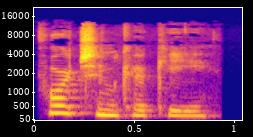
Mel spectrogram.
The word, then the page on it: fortune cookie: American English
